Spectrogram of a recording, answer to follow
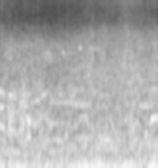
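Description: A boat engine running with a steady low hum, over a noisy wash of wind and sea.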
